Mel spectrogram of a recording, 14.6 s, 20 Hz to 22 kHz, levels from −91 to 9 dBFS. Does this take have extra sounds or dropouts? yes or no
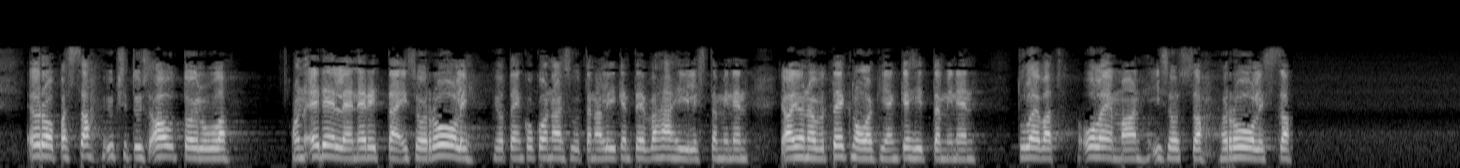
no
